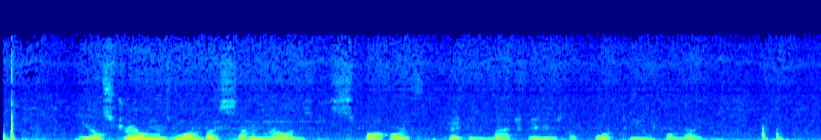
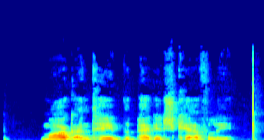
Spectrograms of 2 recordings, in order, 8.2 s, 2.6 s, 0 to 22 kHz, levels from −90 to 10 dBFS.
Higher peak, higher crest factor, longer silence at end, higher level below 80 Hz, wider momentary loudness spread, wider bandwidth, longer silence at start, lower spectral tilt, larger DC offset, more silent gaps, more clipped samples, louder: second, -16 dBFS vs -2 dBFS; about the same, 26 dB vs 22 dB; about the same, 0 s vs 0.1 s; first, -60 dBFS vs -66 dBFS; about the same, 16 LU vs 16 LU; first, 16.5 kHz vs 14.5 kHz; second, 0.05 s vs 0.4 s; about the same, -6 dB/octave vs -5 dB/octave; neither; neither; neither; second, -41 LUFS vs -23 LUFS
